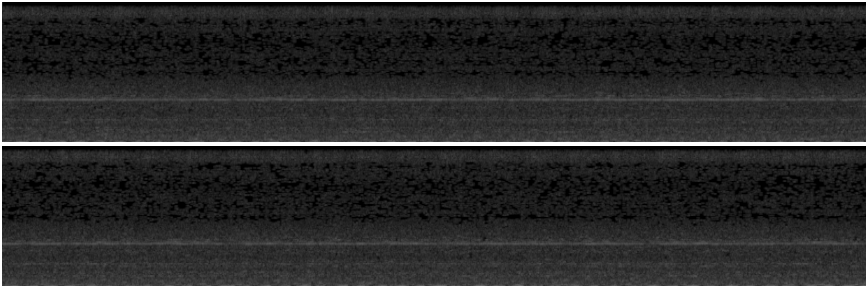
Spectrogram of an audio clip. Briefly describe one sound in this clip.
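An air conditioner fan hums and whirs steadily with a low drone.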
